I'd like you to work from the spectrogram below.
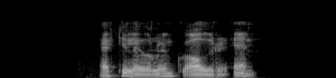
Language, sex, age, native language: Icelandic, male, 50-59, Icelandic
